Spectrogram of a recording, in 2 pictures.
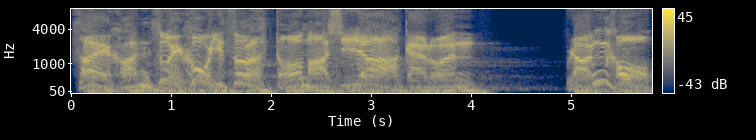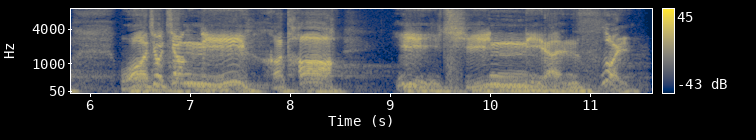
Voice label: move, zh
